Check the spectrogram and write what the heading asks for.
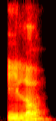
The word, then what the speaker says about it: hilo: And H in English doesn't have sounds. Never, never have sounds. So when we have some words in Spanish with H, for example, if I write this word, how can you pronounce this word? Hilo. Exactly. You don't pronounce H.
